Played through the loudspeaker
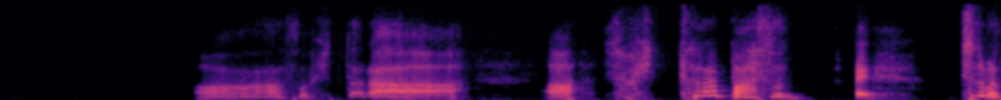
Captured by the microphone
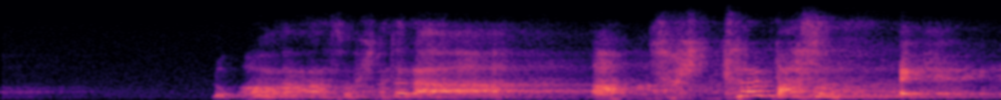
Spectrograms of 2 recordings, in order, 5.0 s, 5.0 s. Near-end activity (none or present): present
